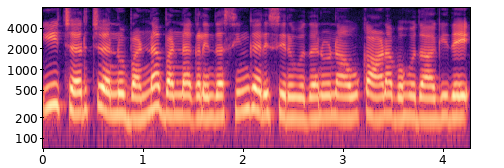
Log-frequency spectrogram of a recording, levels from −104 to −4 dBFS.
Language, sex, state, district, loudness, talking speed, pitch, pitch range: Kannada, female, Karnataka, Chamarajanagar, -15 LUFS, 110 wpm, 210 Hz, 205-235 Hz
